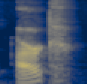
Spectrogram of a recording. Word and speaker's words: Arq: and personally I use ARC um arq is how that's spelled um and I have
